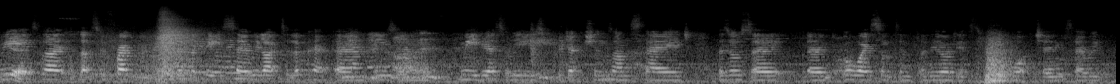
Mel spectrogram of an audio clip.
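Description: A woman at a moderate pace with ordinary pitch variation, loud background noise behind her. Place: home room. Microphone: handheld.

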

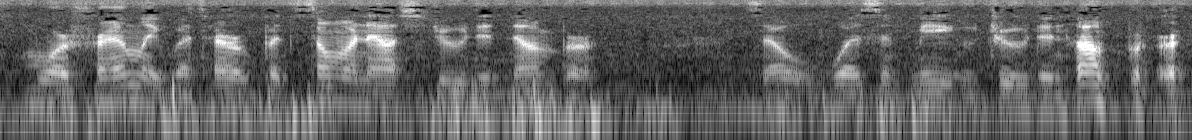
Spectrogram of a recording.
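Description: Noticeable background noise accompanies a man who speaks at a fairly slow pace. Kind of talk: casual vlog chat. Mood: relaxed, reflective. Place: garden. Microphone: phone near.

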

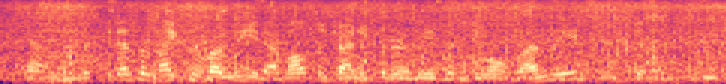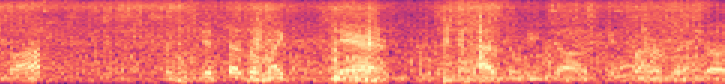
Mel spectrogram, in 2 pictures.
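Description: Against loud background noise, a man talks at a moderate pace, the sound dry with no echo. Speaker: dog sled musher guide. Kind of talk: casual explanation to passengers. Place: open country. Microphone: camera far.

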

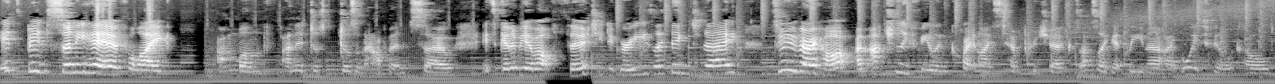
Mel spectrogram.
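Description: A woman talking at a fairly quick pace, her loudness swinging widely, with clear music in the background. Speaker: fitness vlogger. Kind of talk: casual vlog chat. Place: kitchen. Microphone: phone near.

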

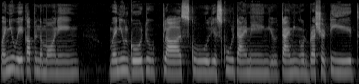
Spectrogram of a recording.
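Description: A woman's fairly slow, monotone, flat delivery. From India, Kolkata; India. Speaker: eyewear business director; podcast guest. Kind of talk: casual interview. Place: studio. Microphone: studio mic.

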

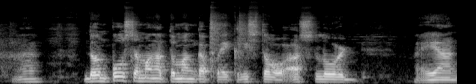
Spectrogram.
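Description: A man with a medium pitch speaks very slowly, his pitch varying in an ordinary way. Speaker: Bible teacher. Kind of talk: sermon. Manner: halting, with many fillers.

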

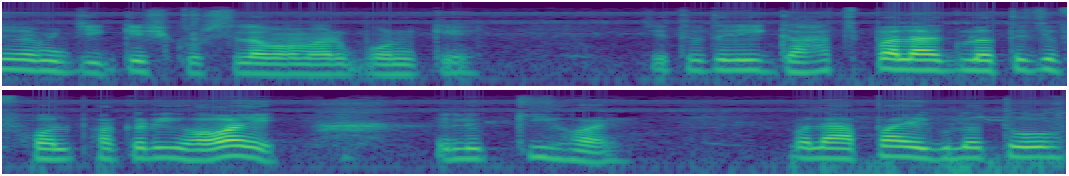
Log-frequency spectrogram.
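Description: A woman speaks at a medium pitch with fairly even intonation. The sound is dry and close, with no echo. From Bangladesh, Jessore. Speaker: vlogger. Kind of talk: casual vlog narration. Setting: outdoors.

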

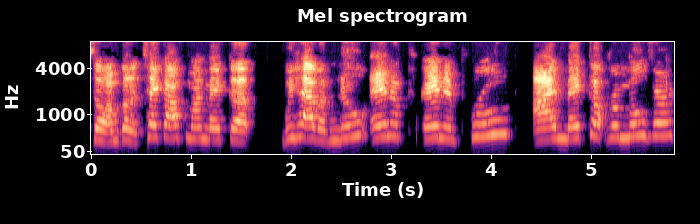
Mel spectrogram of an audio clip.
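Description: A woman talks with an animated, bright and sharp tone at an extremely high pitch, with ordinary pitch variation. Her pace is moderate and the background is quiet. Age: 50s. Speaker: makeup consultant. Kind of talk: product demonstration. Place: home room. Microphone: webcam.

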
